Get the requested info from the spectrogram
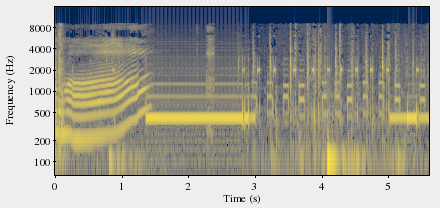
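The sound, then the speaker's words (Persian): A telephone number is dialed: a rising electronic sweep and a long steady tone give way to a rapid, uneven run of short high touch-tone beeps, with a faint murmur beneath. “اولین شماره گیری در اولین روز کاری من.”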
